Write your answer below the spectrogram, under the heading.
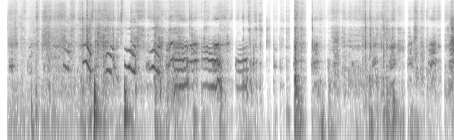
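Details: Dog crying, giving short wavering high whines that bend up and down, tightly clustered in the first half, followed by clattering knocks and rustling noise.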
